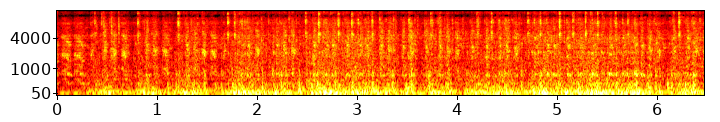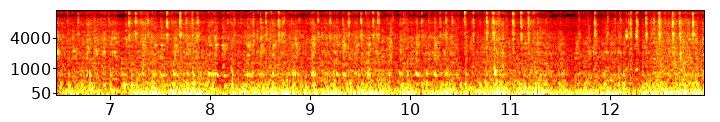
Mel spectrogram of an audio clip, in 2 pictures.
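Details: 1981 Isuzu Pup, 2.2L C223 diesel, sat a week at 50–60°F, after glow plugs: heavy rough low rumble with lots of smoke, never settles into a clean idle. Hard cold start; injection pump timing changes and a CSD leak suspected.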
